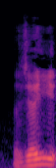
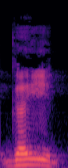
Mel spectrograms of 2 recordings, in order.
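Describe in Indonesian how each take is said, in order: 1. Kata ini diawali dengan bunyi 'j'. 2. Kata ini diawali dengan bunyi 'g' keras. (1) "mereka tidak menyebut jim" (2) "disebut ga"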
